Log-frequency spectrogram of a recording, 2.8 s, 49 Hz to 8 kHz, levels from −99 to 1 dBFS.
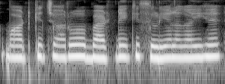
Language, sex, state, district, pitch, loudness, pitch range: Hindi, female, Punjab, Fazilka, 250 Hz, -11 LUFS, 245-265 Hz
